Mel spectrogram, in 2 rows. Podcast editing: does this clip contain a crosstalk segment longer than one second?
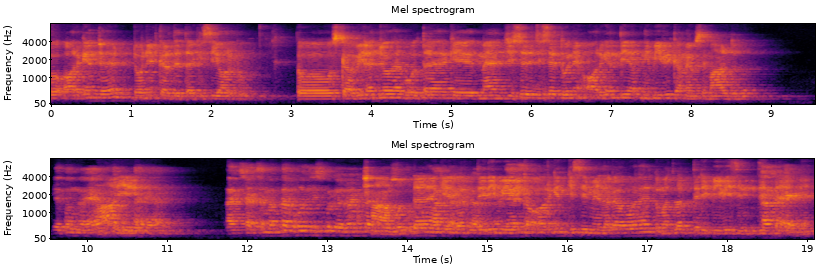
Yes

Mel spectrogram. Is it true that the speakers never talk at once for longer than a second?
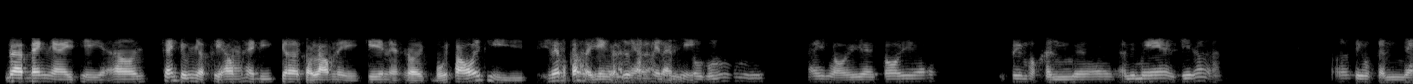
No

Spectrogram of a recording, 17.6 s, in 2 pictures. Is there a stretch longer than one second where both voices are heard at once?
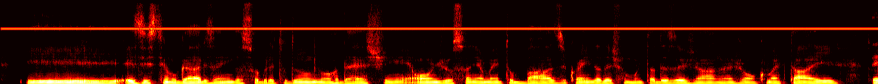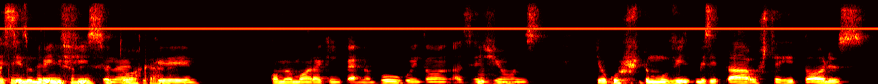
Yes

